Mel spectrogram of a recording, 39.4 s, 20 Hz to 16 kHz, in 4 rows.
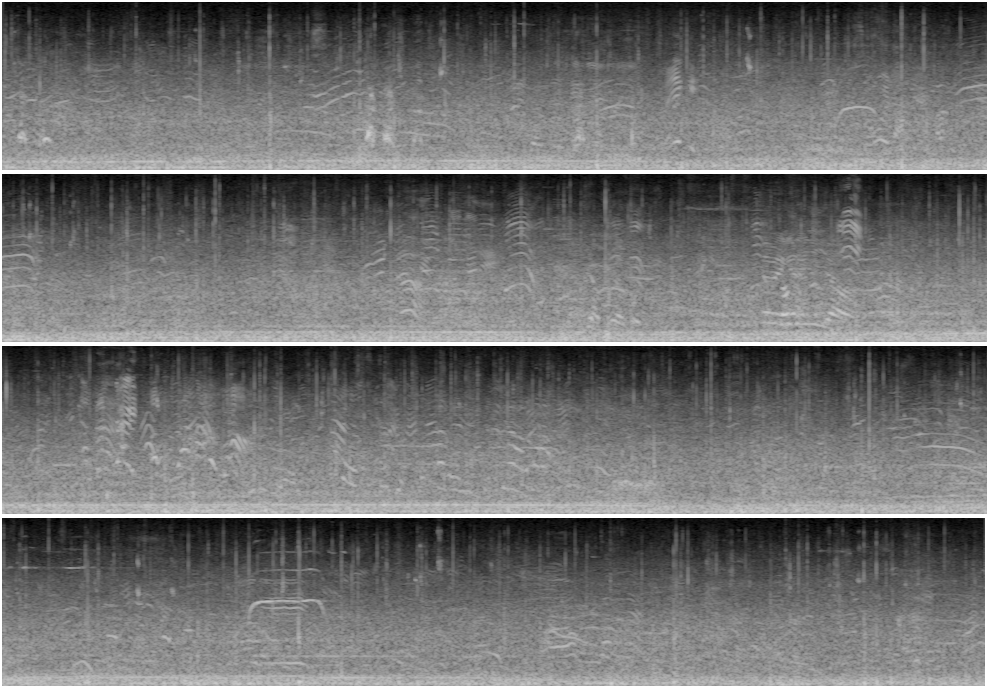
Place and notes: New Taipei City, Taiwan - Evening in the park
Dog, kids, basketball, Traffic Noise, Rode NT4+Zoom H4n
